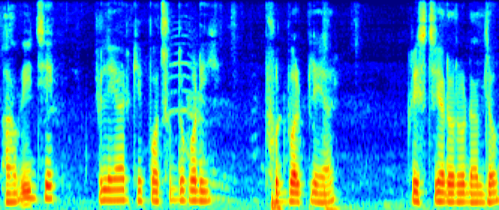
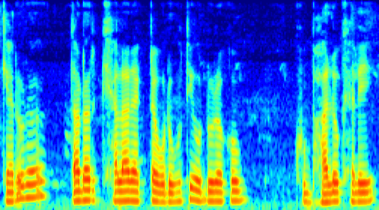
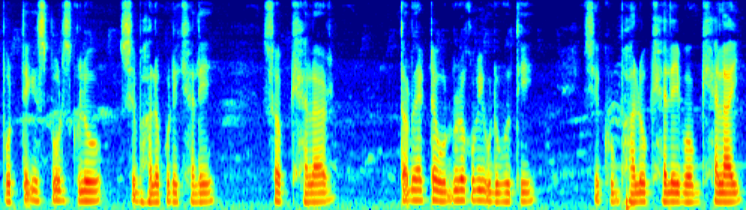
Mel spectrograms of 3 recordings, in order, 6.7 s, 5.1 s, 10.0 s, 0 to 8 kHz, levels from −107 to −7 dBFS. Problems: constant background noise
